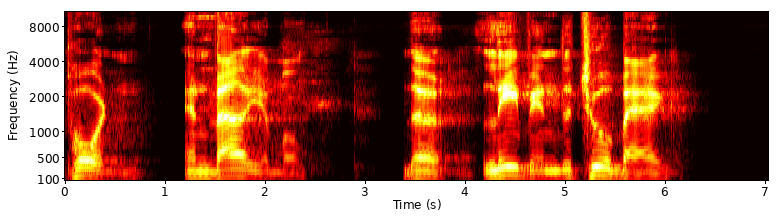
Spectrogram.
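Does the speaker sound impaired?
Yes: ALS; muscles falling apart throughout body, swallowing difficulty; struggles with swallowing, choked seriously on saliva, windpipe tightened, couldn't breathe.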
